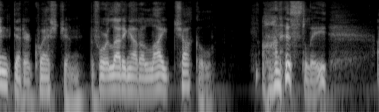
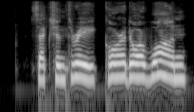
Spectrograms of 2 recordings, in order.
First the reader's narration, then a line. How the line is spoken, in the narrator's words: called out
